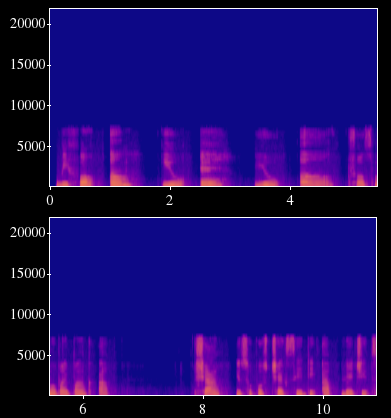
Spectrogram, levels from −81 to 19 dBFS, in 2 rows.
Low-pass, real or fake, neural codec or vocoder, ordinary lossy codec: 7.2 kHz; real; none; none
